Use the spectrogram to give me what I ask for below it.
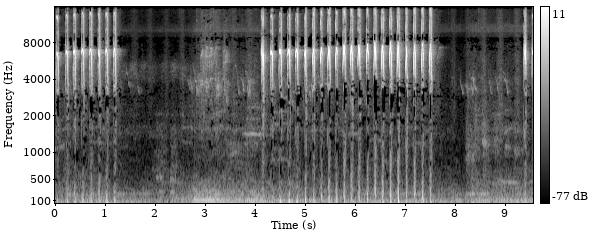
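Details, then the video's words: Repeated bursts of very high, sharp chips from a Velvet-fronted nuthatch in 'gacor' masteran song: a short run, a pause with soft rustling, then a long fast series of over twenty notes, then another start. "MASTERAN rambatan paruh merah GACOR full suara harian"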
